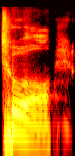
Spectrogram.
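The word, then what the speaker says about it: Thule: how you pronounce it it's t-h-u-l-e and somebody told me it's pronounced tool but i fool it's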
